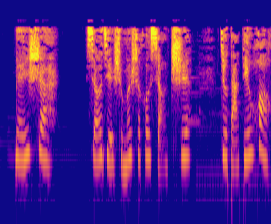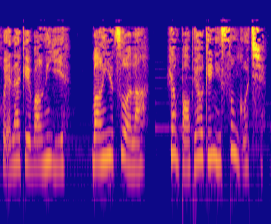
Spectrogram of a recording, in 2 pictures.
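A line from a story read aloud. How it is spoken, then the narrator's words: Delighted, quick reply. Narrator (Chinese): 王姨听到徐萱萱夸她做的面包好吃，笑得嘴都合不拢，赶紧接了一句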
